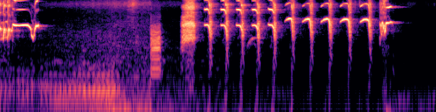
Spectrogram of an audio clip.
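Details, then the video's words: Javan myna song used as master material for cage birds: a slurred whistle, a low harsh buzz, then a crisp run of about twelve evenly spaced repeated chip notes. "MASTERAN JALAK KEBO GACOR"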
